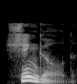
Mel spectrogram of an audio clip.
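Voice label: "shingled", British English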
